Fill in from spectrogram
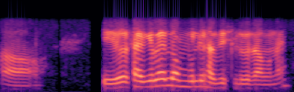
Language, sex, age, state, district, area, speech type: Assamese, male, 60+, Assam, Dhemaji, rural, conversation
